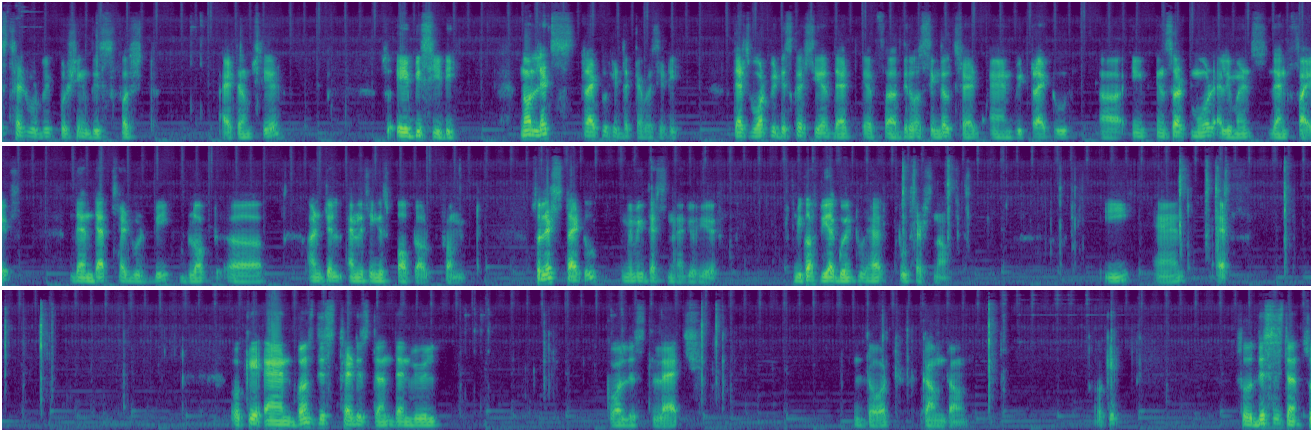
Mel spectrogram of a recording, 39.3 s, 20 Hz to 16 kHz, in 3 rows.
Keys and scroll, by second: 0.8 ctrl+x, 2.6 ctrl+v, 19.3 ctrl+d, 31.3 ctrl+c, 34.6 ctrl+v, 37.4 Return.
